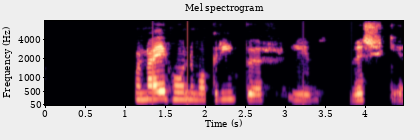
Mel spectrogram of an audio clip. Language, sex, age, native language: Icelandic, male, 11, Icelandic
